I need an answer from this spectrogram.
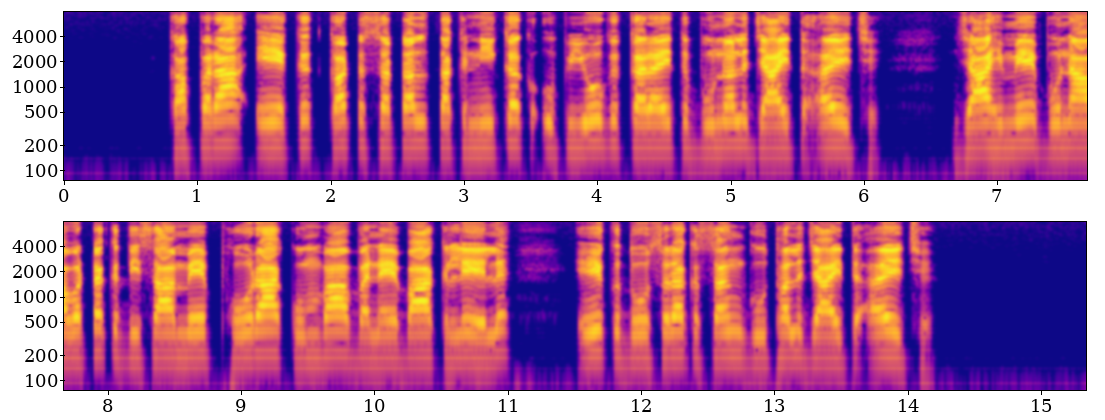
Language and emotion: Maithili, neutral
